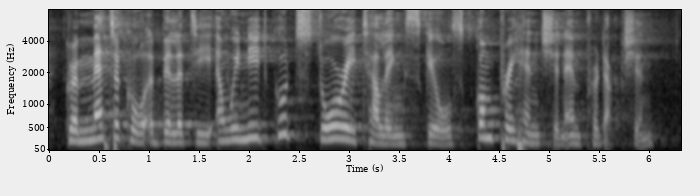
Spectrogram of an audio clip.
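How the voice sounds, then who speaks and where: A woman talks at a fairly high pitch with very wide pitch swings. She leaves hardly any pauses. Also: moderate pace. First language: Dutch. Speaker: university researcher. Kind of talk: conference lecture.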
